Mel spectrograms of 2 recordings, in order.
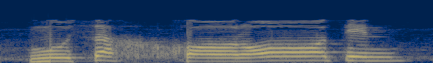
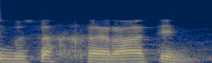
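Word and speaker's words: مسخرات: Kha is a musta'aniya letter, so it must be pronounced with a full mouth, a thick tone. Ra has a fatha above it, therefore this as well we are pronouncing with a full mouth. Do not say musakharatin.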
